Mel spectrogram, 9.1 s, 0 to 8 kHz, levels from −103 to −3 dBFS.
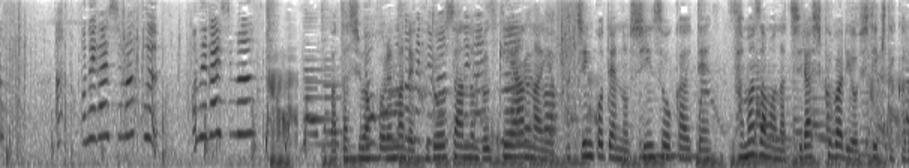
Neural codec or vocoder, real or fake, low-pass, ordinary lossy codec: none; real; none; none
